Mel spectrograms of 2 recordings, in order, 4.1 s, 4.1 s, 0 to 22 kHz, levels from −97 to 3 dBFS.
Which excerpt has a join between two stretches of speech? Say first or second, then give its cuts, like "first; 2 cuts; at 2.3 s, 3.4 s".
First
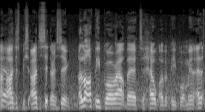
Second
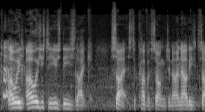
first; 1 cut; at 1.4 s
